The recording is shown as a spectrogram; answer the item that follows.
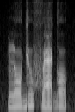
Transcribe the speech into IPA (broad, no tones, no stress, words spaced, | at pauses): noɡʲu xʷæɡo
